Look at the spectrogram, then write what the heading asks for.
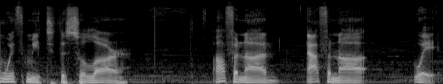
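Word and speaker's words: Alphinaud: think of it as if it ends with the U instead of the D. And I only know that because they've said it a lot in the game, so I'm stealing their pronunciation. Okay. And I think it's supposed to be French, or of the French dialect.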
